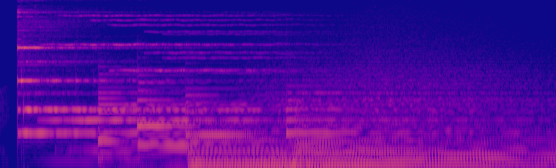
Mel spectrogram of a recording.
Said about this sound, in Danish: kommer frem til et logo, som har en dansk tone i melodien, spillet af et klaver, der signalerer tradition og pålidelighed, men samtidig pakket ind i en mere nutidig lyd, der signalerer fornyelse. Det lyder sådan her.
